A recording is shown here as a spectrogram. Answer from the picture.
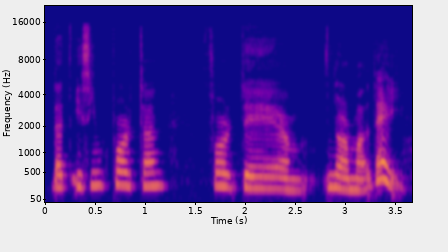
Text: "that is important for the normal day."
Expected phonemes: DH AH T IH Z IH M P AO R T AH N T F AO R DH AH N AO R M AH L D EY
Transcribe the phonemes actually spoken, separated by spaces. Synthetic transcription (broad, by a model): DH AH T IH S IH M P AO R T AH N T F AO R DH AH N AO R M AH L D EY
